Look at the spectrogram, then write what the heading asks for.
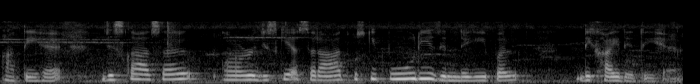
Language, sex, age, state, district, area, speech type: Urdu, female, 18-30, Uttar Pradesh, Lucknow, rural, spontaneous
